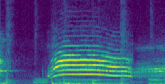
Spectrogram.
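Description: A house cat meowing close by, one long drawn-out, rising-then-falling meow preceded and followed by shorter softer vocal chirps.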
